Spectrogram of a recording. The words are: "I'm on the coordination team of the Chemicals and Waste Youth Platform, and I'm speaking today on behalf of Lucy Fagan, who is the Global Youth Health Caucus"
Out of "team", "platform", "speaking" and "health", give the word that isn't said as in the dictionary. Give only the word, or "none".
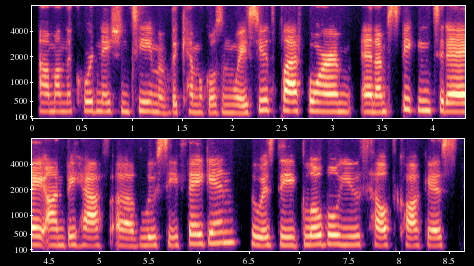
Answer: none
